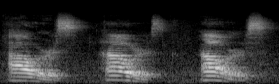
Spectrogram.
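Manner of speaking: each "hours" high and loud, falling; emphatic. Real, not acted. Teacher stressing time spent learning Spanish, emphatic. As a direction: hammer every HOURS, high then dropping. Repeating to show long effort.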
